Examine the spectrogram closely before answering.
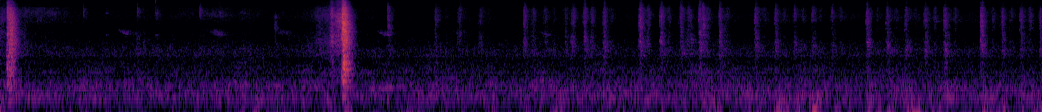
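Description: A plastic sheet rustles as it is handled.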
